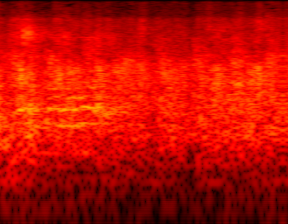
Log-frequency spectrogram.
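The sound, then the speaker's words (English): A church audience claps hands during a water baptism service, a dense, steady burst of applause that stays loud and unbroken throughout. “And I believe that even before we get done with the water baptism, go ahead and give a good hand clap.”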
